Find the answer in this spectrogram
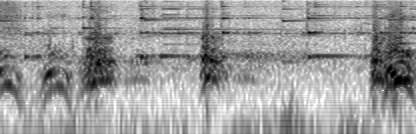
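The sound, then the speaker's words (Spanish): Dogs bark in short, sharp bursts, a quick cluster of yappy barks, then a lone bark and another flurry, loud, with a faint, low background hum. “¡Que de perros trata la cosa!”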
